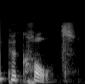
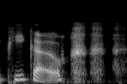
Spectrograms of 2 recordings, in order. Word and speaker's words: Picoult: The way I think most everyone pronounces her name is Jodi Picoult. That's how I've always said it. Same. It's Picoult. Right. And she got on TikTok and was like, y'all, my name is Jodi Pico.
